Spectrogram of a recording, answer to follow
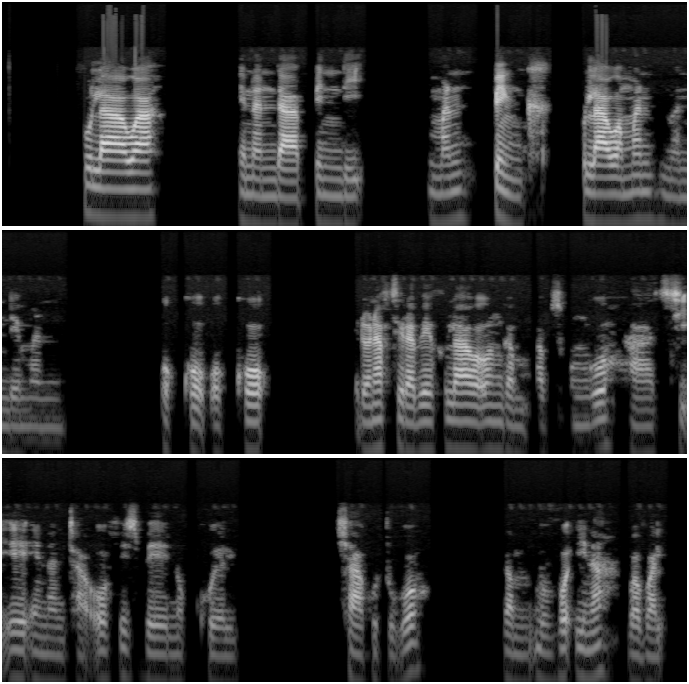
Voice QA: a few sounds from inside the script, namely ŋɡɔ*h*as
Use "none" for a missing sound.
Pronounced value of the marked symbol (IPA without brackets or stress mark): h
